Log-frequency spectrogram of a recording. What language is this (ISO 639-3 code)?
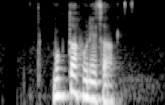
nep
